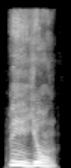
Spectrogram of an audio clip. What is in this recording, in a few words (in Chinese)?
"利用", Chinese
